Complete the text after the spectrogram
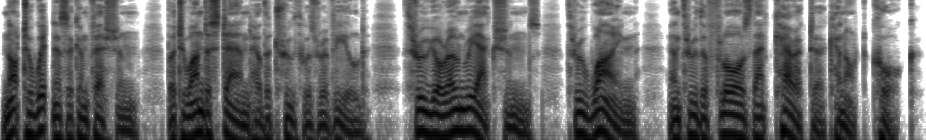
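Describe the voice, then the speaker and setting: An imperious, learned detective from a mystery audiobook, acted out by a man. He speaks formally and deliberately in a very deep voice with varied intonation, recorded dry. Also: sing-song, husky, no echo, full character voice. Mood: lecturing, exacting. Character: imperious, erudite male detective, deliberate and terse. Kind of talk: detective audiobook character dialogue.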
